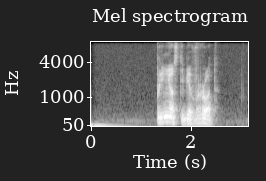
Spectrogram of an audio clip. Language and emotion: Russian, angry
